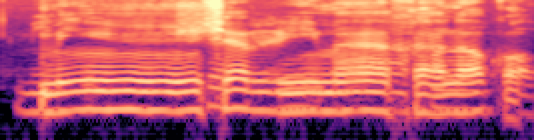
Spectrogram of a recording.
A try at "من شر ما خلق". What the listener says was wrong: Not kha. Kha is heavy. Kha. Khalaq.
